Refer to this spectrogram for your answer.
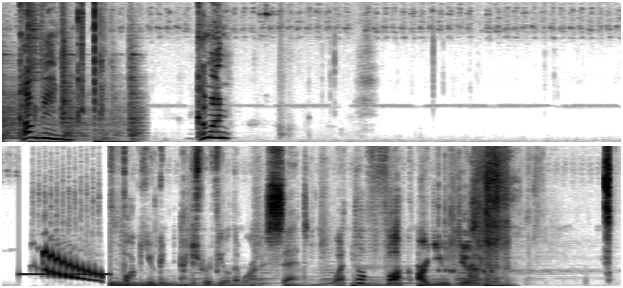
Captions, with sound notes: Come, Vinnie! Come on! (screen beeping)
